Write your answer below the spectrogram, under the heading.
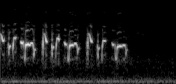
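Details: A bulbul delivers a short, bubbly song phrase of tumbling whistled notes, sliding up and down and ending crisply, used to encourage and train other bulbuls to sing.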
